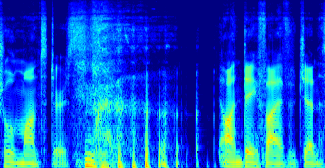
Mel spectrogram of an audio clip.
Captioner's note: chuckles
